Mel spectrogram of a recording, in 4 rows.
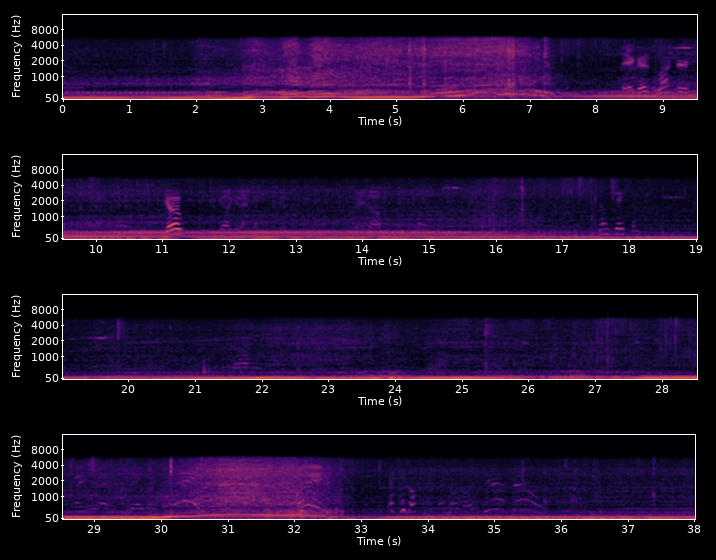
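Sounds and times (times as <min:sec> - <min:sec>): car engine revving under load: 0:00.0 - 0:17.6, 0:18.2 - 0:38.0.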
